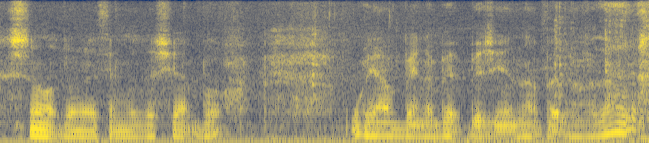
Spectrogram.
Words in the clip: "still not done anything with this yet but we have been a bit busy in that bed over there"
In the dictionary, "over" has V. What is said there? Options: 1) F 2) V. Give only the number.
1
